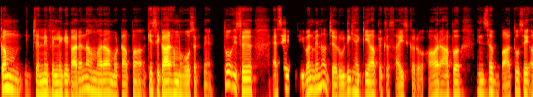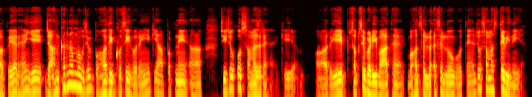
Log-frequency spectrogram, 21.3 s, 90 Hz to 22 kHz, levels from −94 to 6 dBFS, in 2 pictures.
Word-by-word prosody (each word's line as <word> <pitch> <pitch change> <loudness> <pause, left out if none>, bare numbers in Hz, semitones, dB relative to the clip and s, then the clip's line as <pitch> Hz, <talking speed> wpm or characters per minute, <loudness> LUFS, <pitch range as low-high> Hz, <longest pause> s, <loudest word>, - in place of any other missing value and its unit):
कम 145 +2 +7 0.5
चलने-फिलने 105 -1 0
के 110 +1 +4
कारण 105 +6 +4
ना 145 0 +1
हमारा 115 -2 +2
मोटापा 100 0 -2 0.2
के 120 - +1
शिकार 110 0 +8
हम 110 -1 -1
हो 105 +1 0
सकते 100 -1 -8
हैं। 100 +4 -13 0.2
तो 190 0 -1
इस 145 - -7
ऐसे 125 0 0
जीवन 300 - -3
में 145 - 0
ना 185 +5 -2
ज़रूरी 95 +5 0
है 120 -3 -3
कि 110 +2 -1
आप 105 -2 -3
एक्सरसाइज़ 95 -2 -4
करो। - - -8 0.2
और 110 +2 +2
आप 100 +1 +1 0.5
इन 110 -1 -4
सब 110 -2 -3
बातों 95 +8 0
से 115 0 +2
अवेयर 100 +4 0
हैं, 105 +5 -3
ये 125 -1 +2
जानकर 130 +9 +1
ना 185 0 +1
म - - -1
मुझे 135 -2 -2 0.2
बहुत 110 +4 0
ही 115 - +7
खुशी 105 +5 +1
हो 95 - -4
रही 95 +2 -4
हैं, 120 - -7
कि 125 +2 -6
आप 105 0 -8
अपने 110 +1 0
अ, 95 +1 -5 0.4
चीज़ों 120 +5 -1
को 160 +3 -1
समझ 100 -9 0
रहे 95 -2 -3
हैं 80 -1 -23
कि 85 +1 -8 0.5
और 90 +1 -3
ये 105 +3 +4
सबसे 115 +5 +3
बड़ी 105 -1 +7
बात 95 +1 +4
है, 95 -1 -2 0.2
बहुत 105 +3 -2
से 110 - 0
ल 100 +1 0
ऐसे 125 - -1
लोग 100 -1 -2
होते 95 +2 -8
हैं, 105 +1 -7
जो 145 - -3
समझते 135 -1 +3
भी 105 -3 +1
नहीं 90 -2 -6
है, - - -26
110 Hz, 205 wpm, -23 LUFS, 100-125 Hz, 0.5 s, शिकार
